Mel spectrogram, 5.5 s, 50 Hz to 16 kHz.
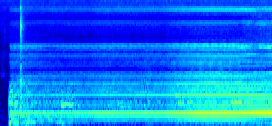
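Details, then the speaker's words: National Panasonic RX-1490 radio cassette recorder playing a tape: loud steady low hum drowns the music and changes with the volume control, so it is in the audio circuit; cause not yet found. "all right we've got that bad hum still which is through the circuit because the volume adjusts it"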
